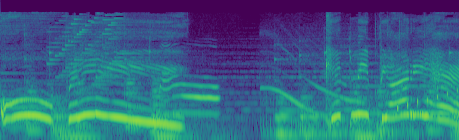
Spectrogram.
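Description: A cat meows repeatedly in a drawn-out, whining way, loud and close, with a brief pause midway, alongside a voice and a light jingling sound.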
